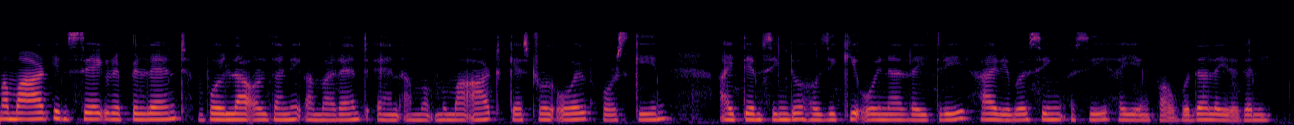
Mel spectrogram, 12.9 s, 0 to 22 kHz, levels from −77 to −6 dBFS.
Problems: none marked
